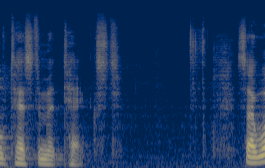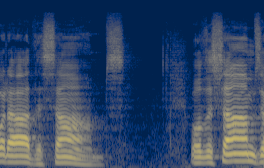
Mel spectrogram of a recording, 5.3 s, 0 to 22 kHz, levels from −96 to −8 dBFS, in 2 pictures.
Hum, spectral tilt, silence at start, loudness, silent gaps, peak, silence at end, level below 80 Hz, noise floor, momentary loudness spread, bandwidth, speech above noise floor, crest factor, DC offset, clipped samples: none; -5 dB/octave; 0 s; -34 LUFS; none; -16 dBFS; 0 s; -74 dBFS; -78 dBFS; 22 LU; 16 kHz; 44 dB; 20 dB; under 0.1%; under 0.1%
